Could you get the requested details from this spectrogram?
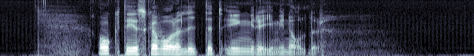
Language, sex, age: Swedish, male, 23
